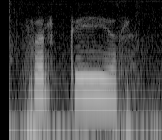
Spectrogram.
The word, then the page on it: traffic: British English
